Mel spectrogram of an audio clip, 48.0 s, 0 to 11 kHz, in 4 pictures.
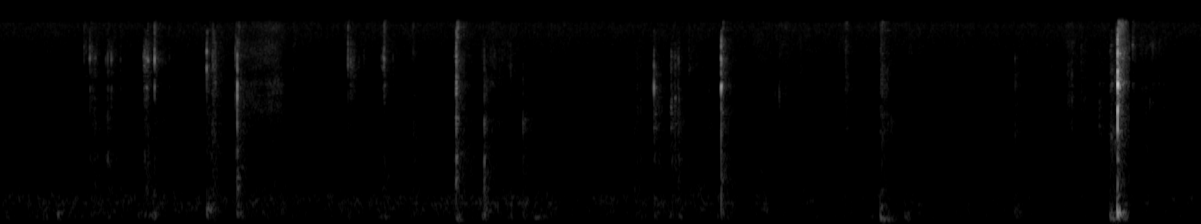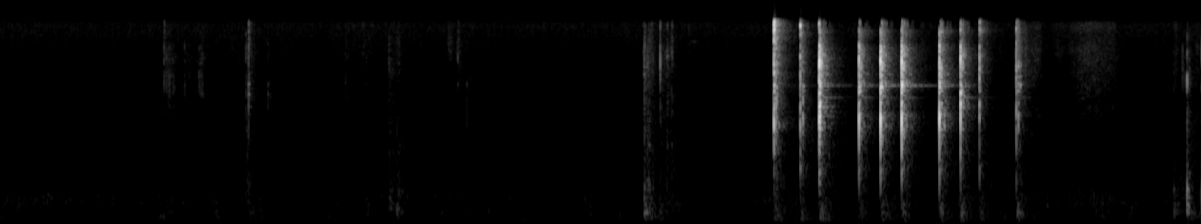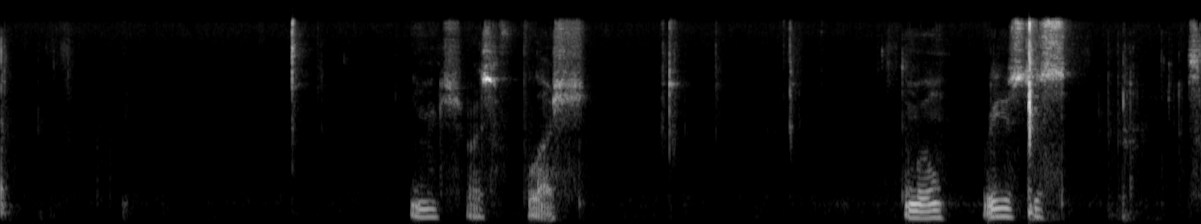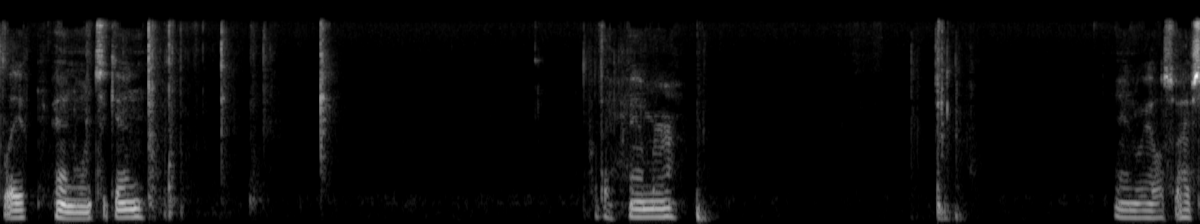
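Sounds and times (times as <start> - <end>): small metal clicks and taps: 19.7 - 22.3.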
